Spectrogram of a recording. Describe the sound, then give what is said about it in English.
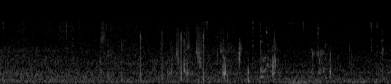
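Quiet sipping and swallowing of water, a run of small wet clicks and gulps clustered in the middle, heard alone without any talking. “everything that's brought me to this moment, speaking here now, drinking this sip of water.”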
